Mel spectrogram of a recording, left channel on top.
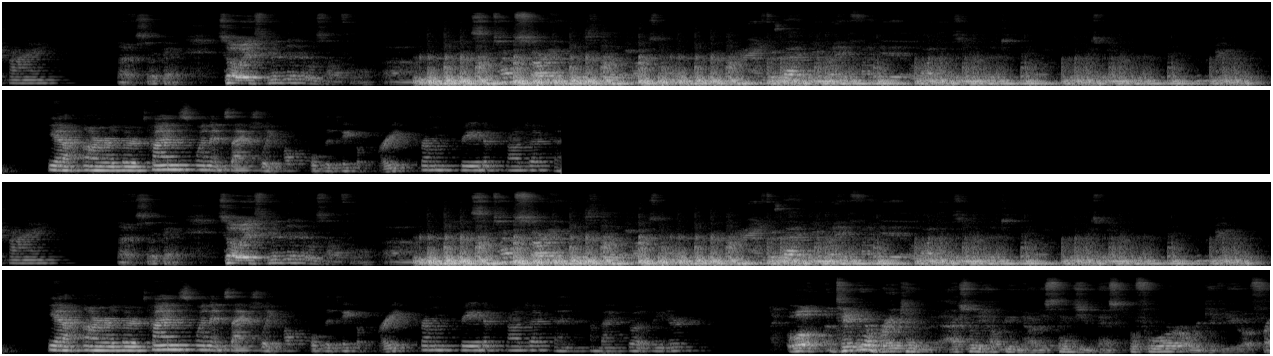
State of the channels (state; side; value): drops out; left; at 18.3 s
